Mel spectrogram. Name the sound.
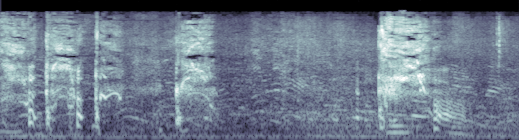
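people coughing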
